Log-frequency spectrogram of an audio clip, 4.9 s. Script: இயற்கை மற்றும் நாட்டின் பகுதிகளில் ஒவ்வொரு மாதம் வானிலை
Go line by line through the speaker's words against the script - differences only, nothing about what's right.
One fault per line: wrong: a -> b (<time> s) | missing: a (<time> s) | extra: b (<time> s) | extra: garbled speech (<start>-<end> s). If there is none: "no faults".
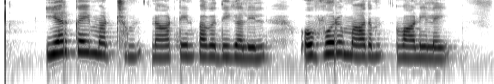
no faults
